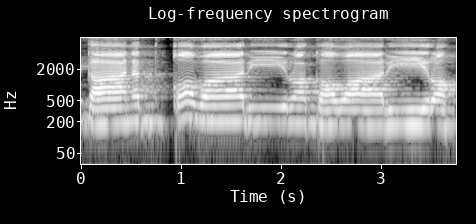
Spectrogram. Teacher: جب ہم یہاں پر وقف نہیں کریں گے تو پھر الف مدہ یہاں پر نہیں پڑھا جائے گا، یہاں را کو ہم پھر کھینچ کے ادا نہیں کریں گے۔ اگر ہم یہاں پر وقف کرتے ہیں پھر ہم را کو 1 سے 2 سیکنڈ کھینچ کر ادا کریں گے، کیونکہ یہاں الف مدہ ہے وقف کی صورت میں۔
